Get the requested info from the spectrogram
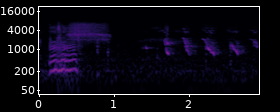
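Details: Great Dane x Bullmastiff cross puppy, five weeks old, whinging to be let inside: a short, strained, wavering whine near the start, then a few faint, brief, falling whimpers spaced about half a second apart.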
